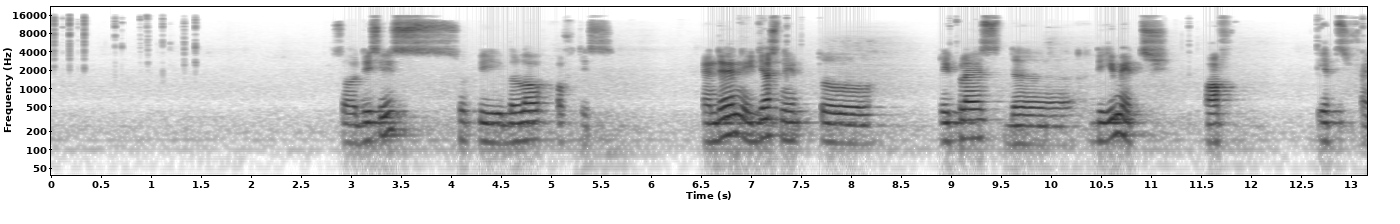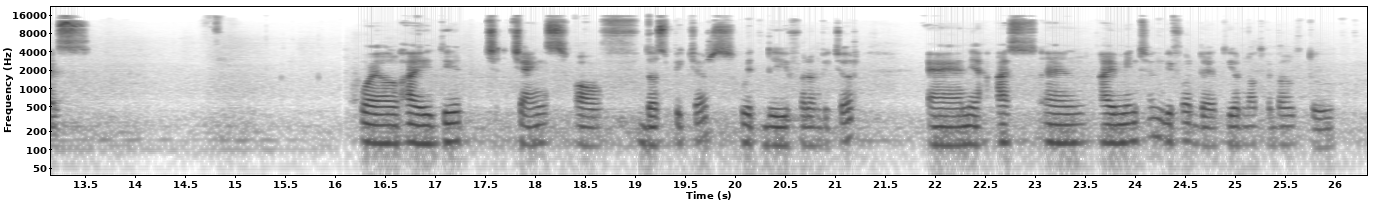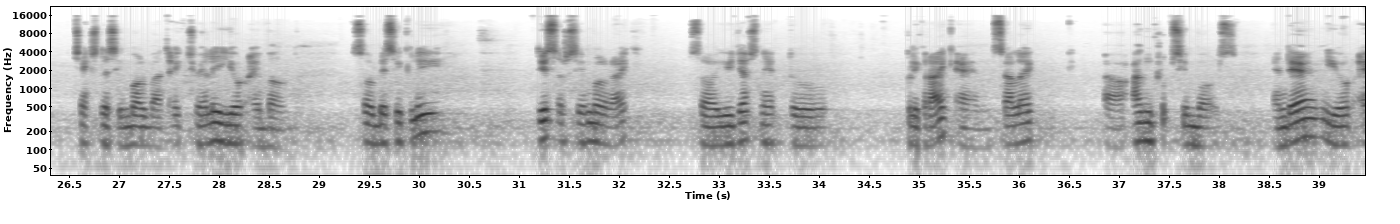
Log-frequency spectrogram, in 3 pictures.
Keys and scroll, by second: 15.8 shift+super+2.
